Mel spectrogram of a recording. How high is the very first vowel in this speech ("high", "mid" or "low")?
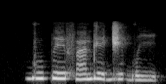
high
